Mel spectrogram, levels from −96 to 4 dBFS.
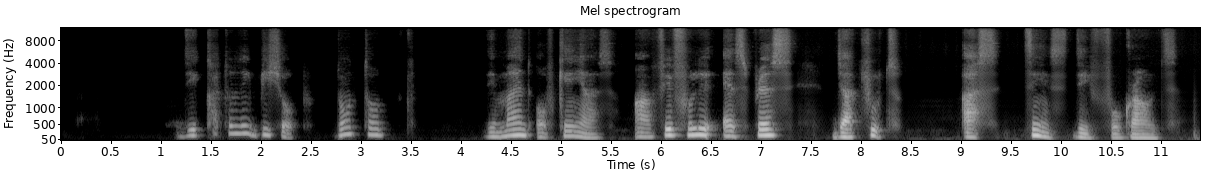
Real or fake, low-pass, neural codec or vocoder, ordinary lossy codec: fake; none; codec, 24 kHz, 0.9 kbps, DualCodec; none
